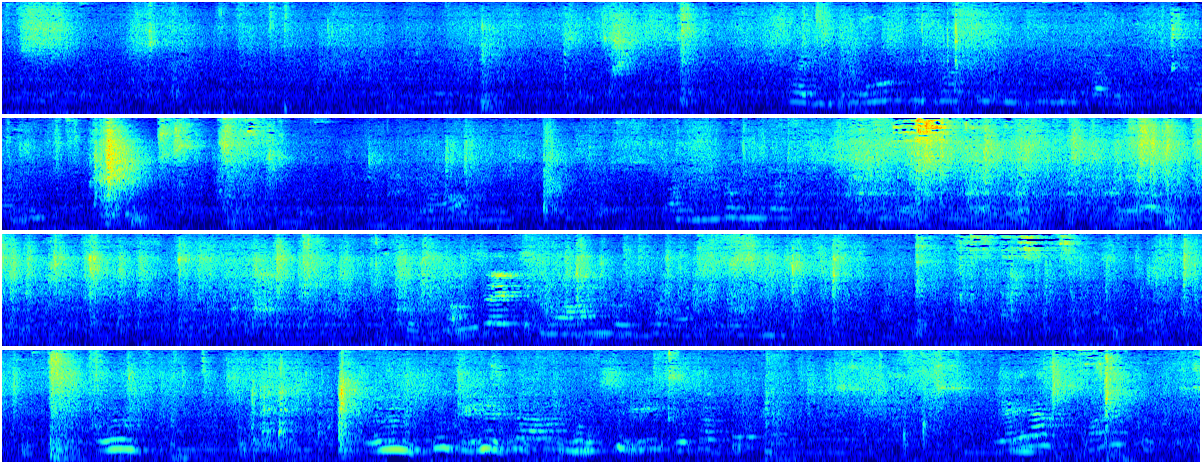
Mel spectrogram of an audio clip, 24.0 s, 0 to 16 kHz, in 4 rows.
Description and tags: Aldi Supermarket Ambience Berlin Germany
Ambience in a supermarket. Recorded with a Zoom H2.
mall, store, supermarkt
